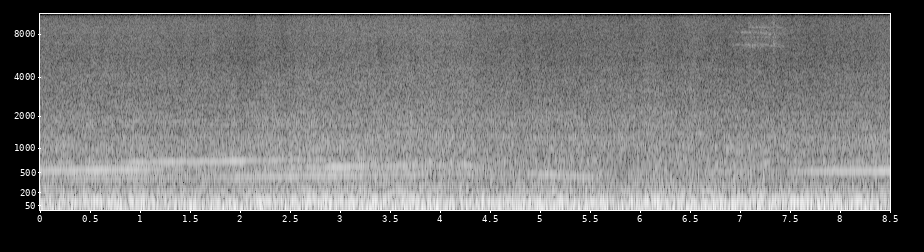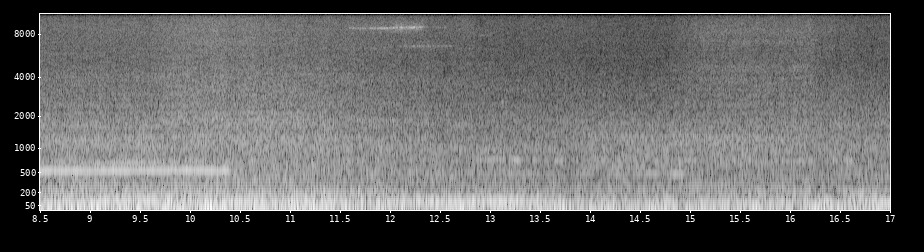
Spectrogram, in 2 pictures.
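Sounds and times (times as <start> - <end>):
car engine from inside cabin: 0.0 - 11.8
tyre and road noise: 0.0 - 17.0.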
